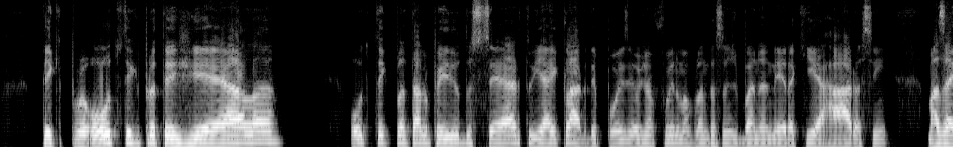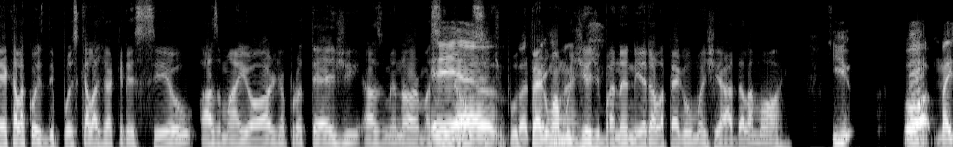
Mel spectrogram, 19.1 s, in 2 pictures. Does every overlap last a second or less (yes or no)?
no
